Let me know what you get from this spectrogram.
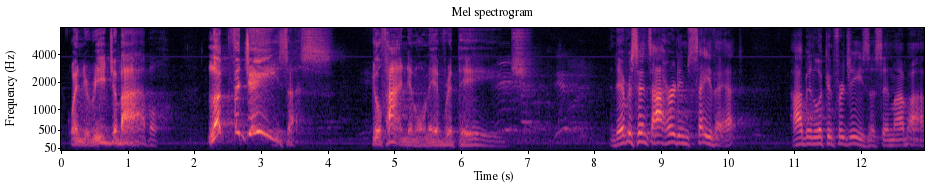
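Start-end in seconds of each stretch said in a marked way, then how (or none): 0.2-7.0 rough, gravelly, gravel-toned preacher's voice. Recalling a sermon, the speaker quotes the preacher, imitating Harold Seitler's gravelly voice. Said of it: "in his gravelly voice".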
